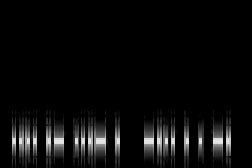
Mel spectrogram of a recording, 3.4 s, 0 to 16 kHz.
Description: Morse code, heard as a keyed tone, about 26 wpm, 600 Hz. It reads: HAVE BEEN
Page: Never 26wpm | CW med Gnister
